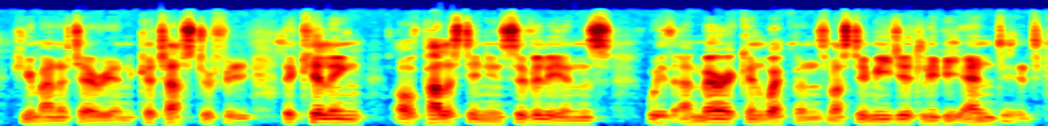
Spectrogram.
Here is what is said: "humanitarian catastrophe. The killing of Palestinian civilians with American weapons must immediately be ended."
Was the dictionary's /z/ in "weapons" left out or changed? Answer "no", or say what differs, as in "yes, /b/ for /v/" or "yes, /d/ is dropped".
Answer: no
